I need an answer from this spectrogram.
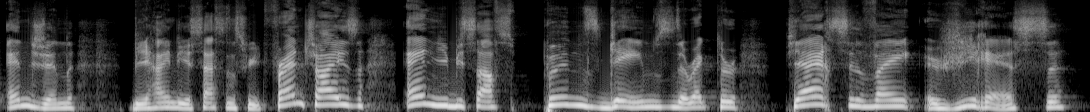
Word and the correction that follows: Pune: Looked it up, ça se prononce Pune. Pune.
